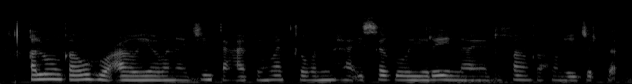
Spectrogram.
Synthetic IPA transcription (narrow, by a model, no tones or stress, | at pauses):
qɑluːŋkʰɐwʊħʊːʕɑːwɪjawɐnaːt͡ʃiːnt̪ʰɐʕɑːfɪmaːd̪kʰɐwɐd̪nɐɦɐʔɪsɐɣɔːjɐɾɛjnaːjɐd̪ʊfaːŋkʰɐħʊnɛjt͡ʃɪrkʰɐ̰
